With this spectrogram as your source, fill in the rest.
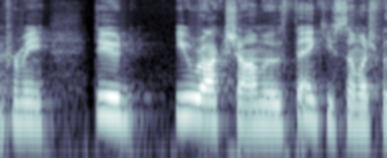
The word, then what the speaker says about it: Samu: So, pronounced Shamu. Pronounced like Shamu the killer whale.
